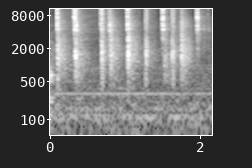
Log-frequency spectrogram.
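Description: Chef's knife finely chopping parsley on a cutting board: quick, even taps of the blade on the board, about six a second.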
